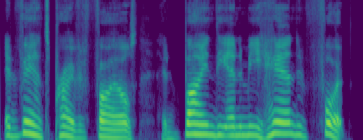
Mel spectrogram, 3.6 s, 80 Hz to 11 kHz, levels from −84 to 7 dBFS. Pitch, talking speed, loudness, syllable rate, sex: 195 Hz, 165 wpm, -17 LUFS, 5.4 syllables/s, male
